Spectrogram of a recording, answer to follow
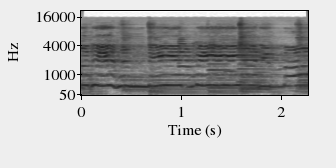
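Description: A live band playing: a woman singing with wide vibrato, held notes bending in pitch, over saxophone and guitar.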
